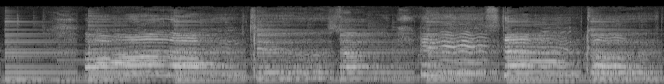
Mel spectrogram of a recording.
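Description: Live acoustic guitar and ukulele playing chords, with a woman's singing voice coming in about a second in, its notes wavering with vibrato.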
